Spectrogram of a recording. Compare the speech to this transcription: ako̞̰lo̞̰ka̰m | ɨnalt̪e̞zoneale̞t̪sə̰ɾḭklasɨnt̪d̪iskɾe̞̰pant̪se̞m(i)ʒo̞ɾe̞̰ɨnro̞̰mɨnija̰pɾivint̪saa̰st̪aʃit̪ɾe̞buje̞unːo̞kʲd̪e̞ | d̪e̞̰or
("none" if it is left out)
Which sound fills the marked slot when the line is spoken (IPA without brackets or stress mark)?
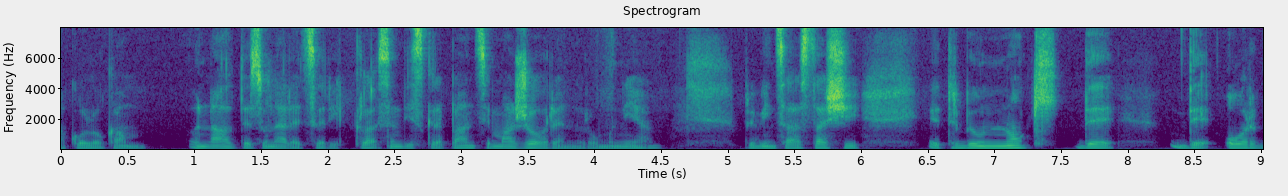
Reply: a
